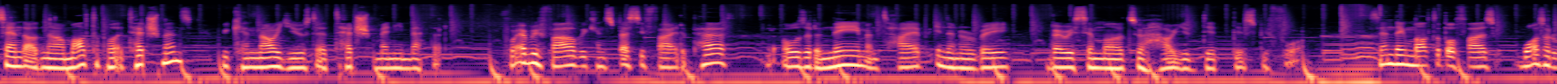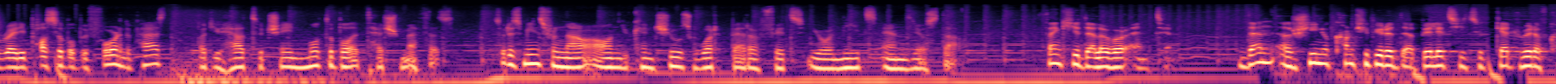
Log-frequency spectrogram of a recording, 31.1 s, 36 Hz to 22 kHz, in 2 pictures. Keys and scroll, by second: 2.6 alt+Up, 4.4 alt+super+l, 9.6 super+c, 11.1 super+v, 16.6 super+v.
